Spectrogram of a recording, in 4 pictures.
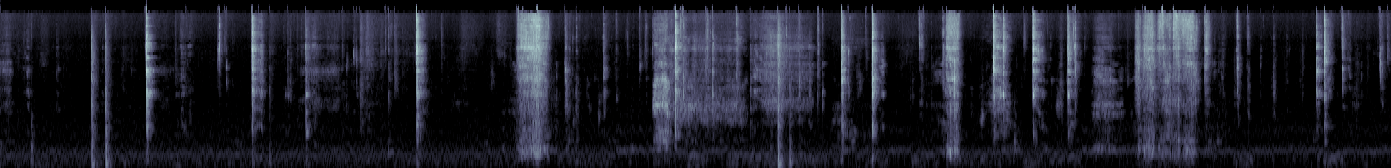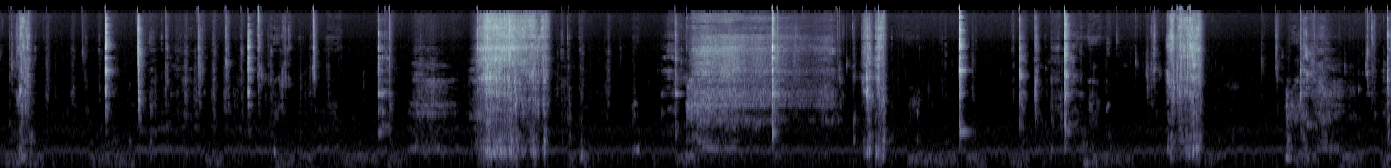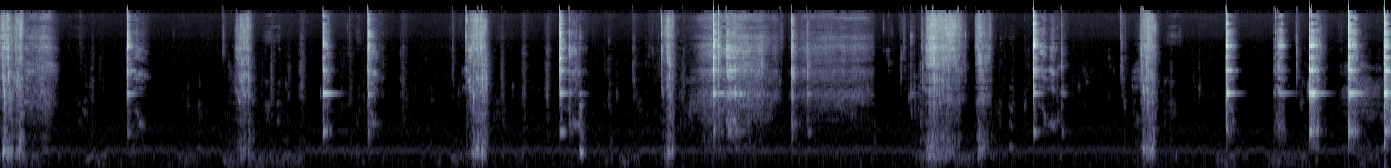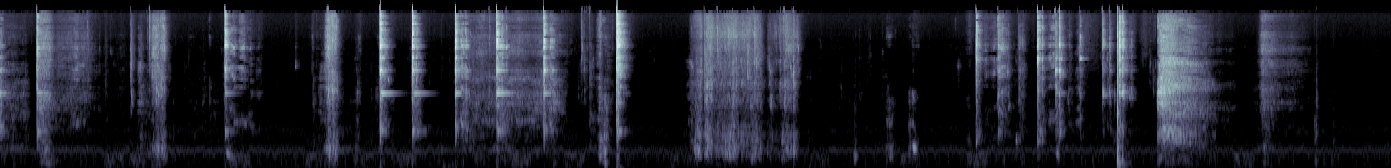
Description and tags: Eating slurping borscht soup at the festival
eastern, lunch, russian, food, soup, taste, dishes, slavic, bowl, beetroot, slurping, borscht, red, smak, eating, ukraine, festival, coisine, ukrainian, beet, lithuanian, european, polish, cabbage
